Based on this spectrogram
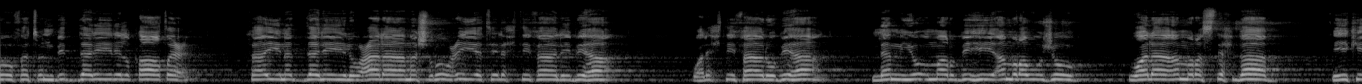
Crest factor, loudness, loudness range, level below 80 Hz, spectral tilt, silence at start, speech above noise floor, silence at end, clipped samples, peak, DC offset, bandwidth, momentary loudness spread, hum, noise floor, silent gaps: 20 dB; -28 LUFS; 3 LU; -72 dBFS; -4 dB/octave; 0 s; 27 dB; 0 s; under 0.1%; -10 dBFS; under 0.1%; 14.5 kHz; 8 LU; none; -55 dBFS; none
